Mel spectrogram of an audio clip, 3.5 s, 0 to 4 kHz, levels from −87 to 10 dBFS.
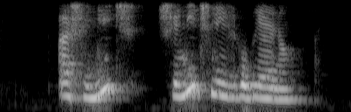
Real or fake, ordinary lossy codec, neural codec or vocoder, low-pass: fake; Opus, 64 kbps; codec, 44.1 kHz, 3.4 kbps, Pupu-Codec; 3.6 kHz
